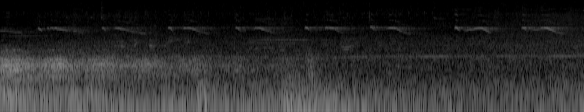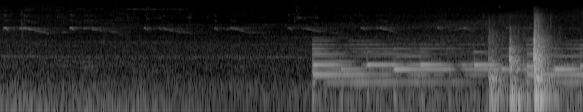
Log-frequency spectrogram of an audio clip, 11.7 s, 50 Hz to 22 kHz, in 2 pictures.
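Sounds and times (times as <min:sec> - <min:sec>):
faint birds chirping: 0:00.0 - 0:11.6
loud thuds knocking at the door: 0:10.7 - 0:11.6.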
